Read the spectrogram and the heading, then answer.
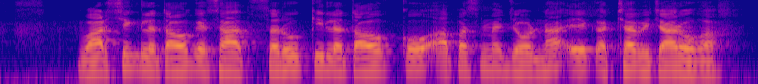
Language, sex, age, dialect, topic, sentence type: Hindi, female, 36-40, Hindustani Malvi Khadi Boli, agriculture, statement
